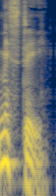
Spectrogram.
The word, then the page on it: misty: British English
